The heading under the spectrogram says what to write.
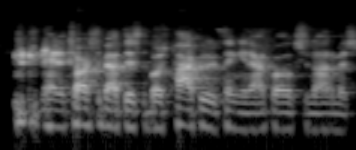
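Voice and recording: A man speaks at a fairly low pitch in a bright, sharp tone. Room echo can be heard.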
